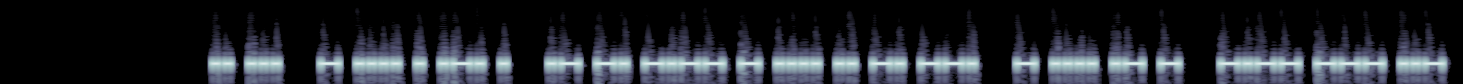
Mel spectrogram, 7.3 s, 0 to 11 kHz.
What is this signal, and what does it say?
Morse code, heard as a keyed tone, about 40 wpm, 700 Hz. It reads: IS THERE ANYTHING THAT YOU
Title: Sentences from Top 1000 Words - Review Part 6 - 40wpm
